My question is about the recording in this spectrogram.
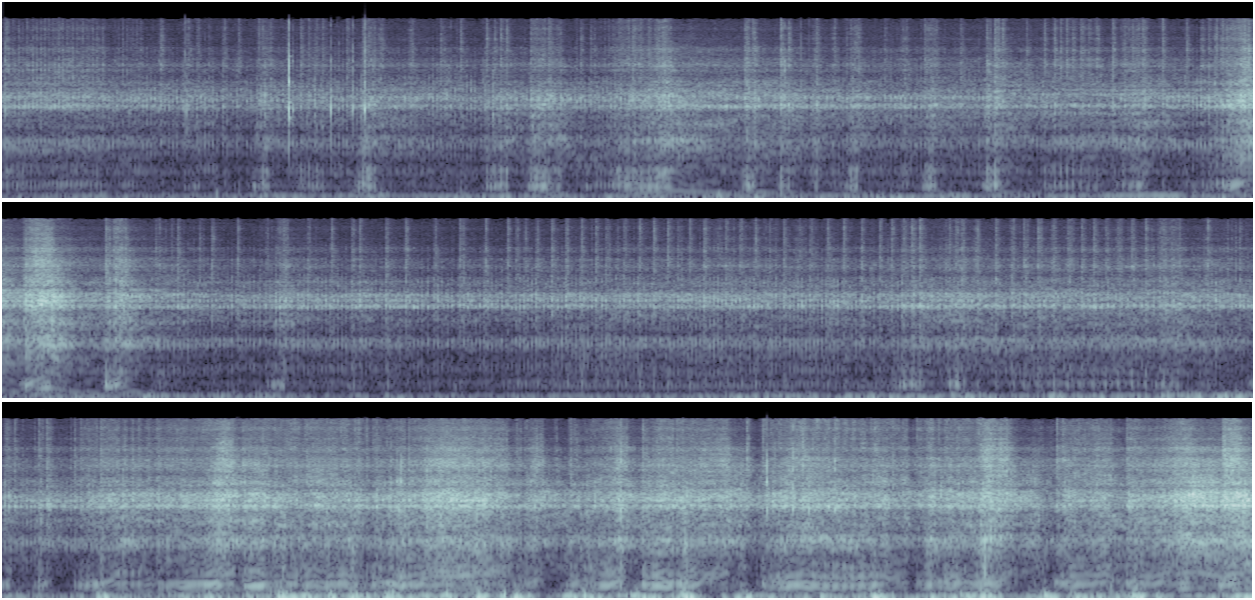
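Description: Enduro dirt bike engine revving up and down under load while climbing a steep dirt hill, with rattling from the bike. The throttle is worked harder from about twenty seconds in, and the engine gets much louder over a heavy low rumble.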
